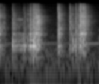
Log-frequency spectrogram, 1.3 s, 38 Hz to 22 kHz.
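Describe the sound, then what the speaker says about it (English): Rifle rounds click into a KCI 75-round AK drum magazine in two sharp metallic bursts, close and fairly loud, with no voice over them. "So put these rounds in."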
